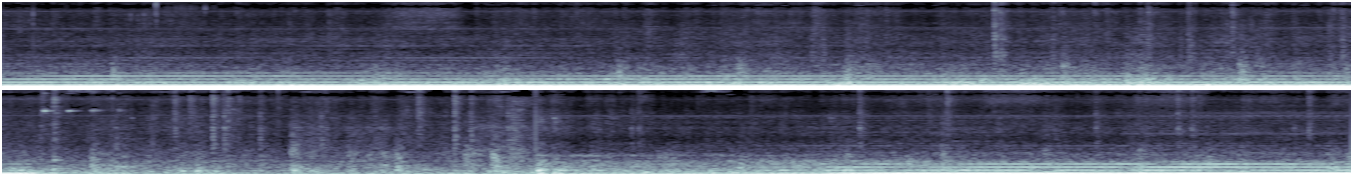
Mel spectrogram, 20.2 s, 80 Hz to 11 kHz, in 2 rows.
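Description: JR Kyushu 787 series electric train in motion, heard from inside the car: running rumble under a steady low electrical hum. The hum cuts out about halfway through, leaving quieter track noise, and comes back louder near the end.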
